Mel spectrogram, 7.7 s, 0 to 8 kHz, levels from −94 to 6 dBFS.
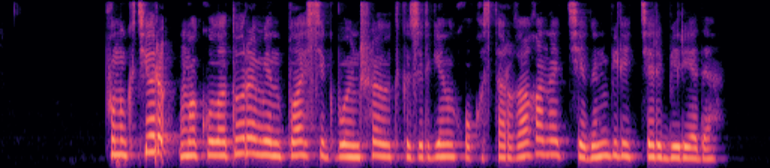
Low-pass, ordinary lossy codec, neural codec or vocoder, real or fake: none; none; none; real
